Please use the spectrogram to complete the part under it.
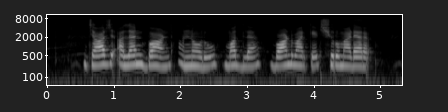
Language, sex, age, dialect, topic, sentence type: Kannada, female, 18-24, Northeastern, banking, statement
